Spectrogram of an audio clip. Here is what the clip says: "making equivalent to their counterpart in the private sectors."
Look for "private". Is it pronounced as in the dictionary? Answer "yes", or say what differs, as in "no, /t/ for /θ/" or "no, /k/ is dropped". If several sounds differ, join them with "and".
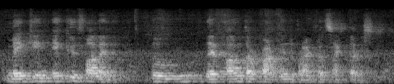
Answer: no, /b/ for /p/ and /f/ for /v/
